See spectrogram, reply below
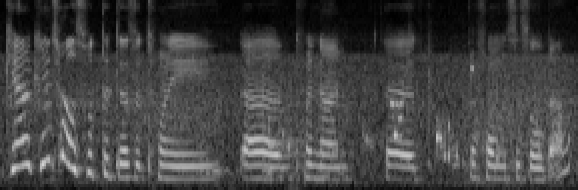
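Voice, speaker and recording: A woman's voice: mid-range voice, expressive, moderate pace, background noise. A woman hosting a casual radio interview, restarting her questions as she goes. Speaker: radio host.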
